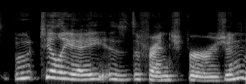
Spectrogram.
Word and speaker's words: Bouthillier: is sort of funny there's several variations depending on where you live so it's botier is the French version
